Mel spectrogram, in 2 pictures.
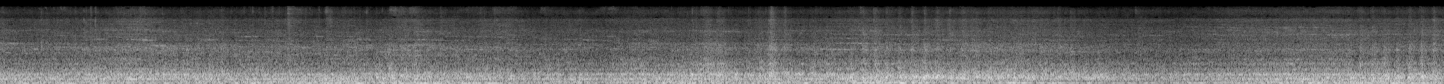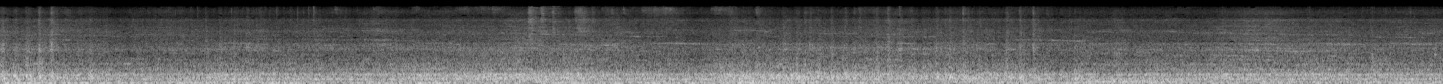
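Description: Double-stack intermodal freight cars rolling past at speed: a loud, steady rumble of steel wheels on rail, with sharp clicks as wheels cross rail joints.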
